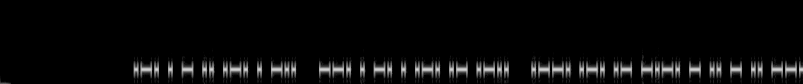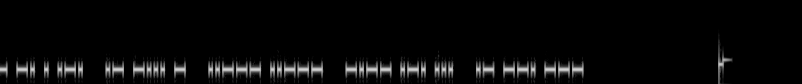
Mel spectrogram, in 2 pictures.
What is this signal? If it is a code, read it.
Morse code, heard as a keyed tone, about 36 wpm, 700 Hz. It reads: RETIRED GENERAL PRACTITIONER ABT 22 YRS AGO
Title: Practice QSO - Exchange 3 - More Info - 35wpm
